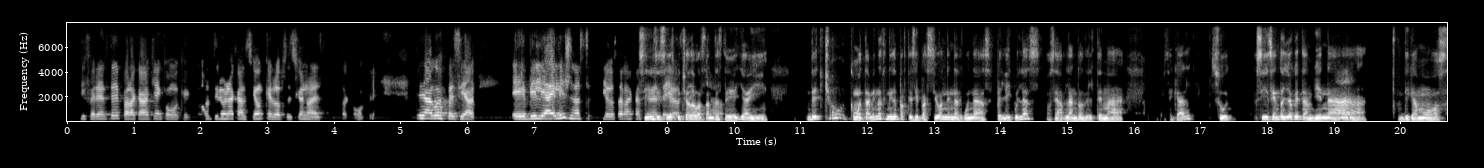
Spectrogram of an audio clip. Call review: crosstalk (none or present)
present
